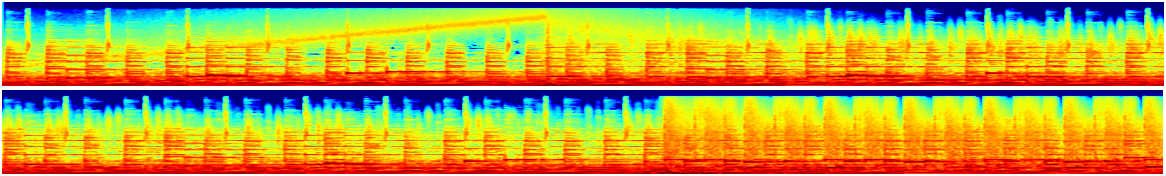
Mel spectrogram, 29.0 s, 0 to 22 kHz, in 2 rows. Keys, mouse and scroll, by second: 11.6 scroll down 1, 12.4-13.2 scroll up 1, 19.4 scroll down 1, 20.3-20.9 scroll up 1, 21.2-22.0 scroll down 1.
